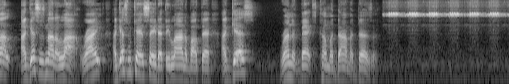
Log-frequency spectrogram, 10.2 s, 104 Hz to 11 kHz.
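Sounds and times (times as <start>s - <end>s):
speech: 0.0s - 7.9s
crickets chirping in a high shrill trill: 7.6s - 10.1s.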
